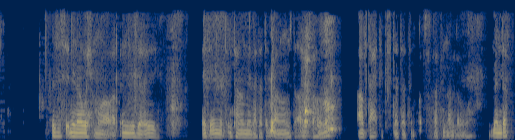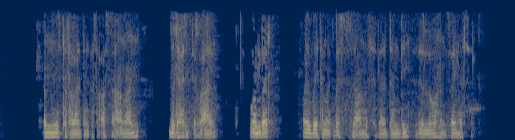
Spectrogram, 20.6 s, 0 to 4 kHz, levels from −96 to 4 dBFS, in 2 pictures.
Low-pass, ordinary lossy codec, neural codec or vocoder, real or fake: 3.6 kHz; AAC, 16 kbps; none; real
